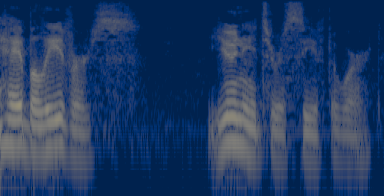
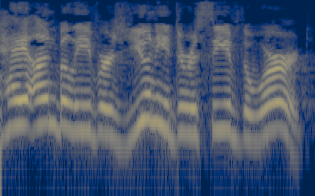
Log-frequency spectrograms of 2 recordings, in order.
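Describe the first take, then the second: First: Very soft and much lower; hushed address. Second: Said in the usual way. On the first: Acted. Preacher voices James speaking to believers, hushed and low. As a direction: drop to a low, intimate murmur. What James says, contrasted softly.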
